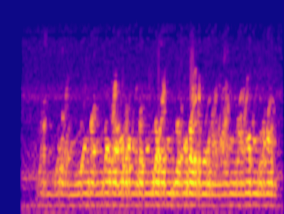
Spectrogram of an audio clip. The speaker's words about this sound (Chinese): 我一咕噜的从小床上跳了下来，拿着小牙刷，仔仔细细的刷起牙来。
